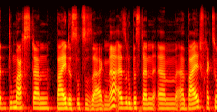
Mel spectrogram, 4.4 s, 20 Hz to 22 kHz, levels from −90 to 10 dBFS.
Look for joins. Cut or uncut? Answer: uncut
